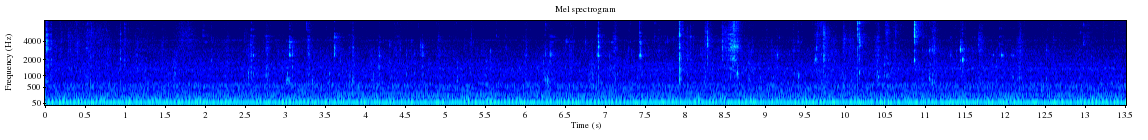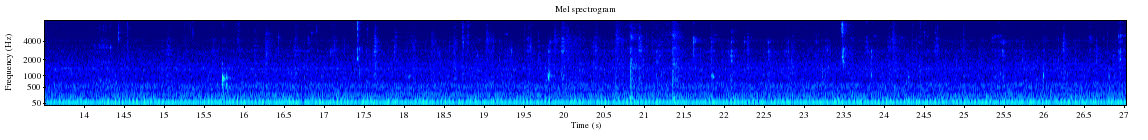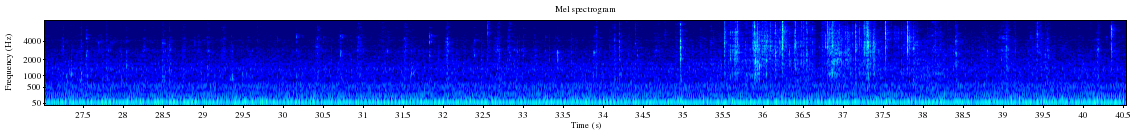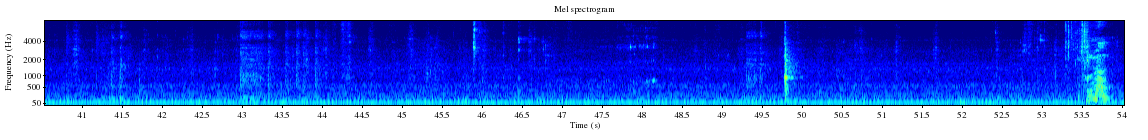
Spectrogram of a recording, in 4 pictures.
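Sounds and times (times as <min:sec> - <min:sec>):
quiet chewing: 0:00.0 - 0:54.0
steady low hum: 0:00.0 - 0:54.0
paper wrapper crinkling: 0:35.5 - 0:38.0.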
